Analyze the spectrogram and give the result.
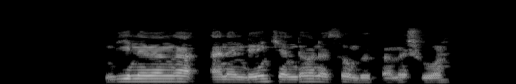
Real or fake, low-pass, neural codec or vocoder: real; 5.4 kHz; none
